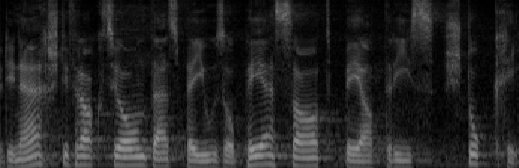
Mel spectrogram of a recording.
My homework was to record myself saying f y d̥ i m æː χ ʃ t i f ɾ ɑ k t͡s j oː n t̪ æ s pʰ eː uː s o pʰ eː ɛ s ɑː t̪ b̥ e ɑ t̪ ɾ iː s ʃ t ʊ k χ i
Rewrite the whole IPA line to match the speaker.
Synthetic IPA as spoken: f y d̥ i n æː χ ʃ t i f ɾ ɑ k t͡s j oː n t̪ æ s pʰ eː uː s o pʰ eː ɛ s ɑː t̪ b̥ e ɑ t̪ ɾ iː s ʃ t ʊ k χ i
